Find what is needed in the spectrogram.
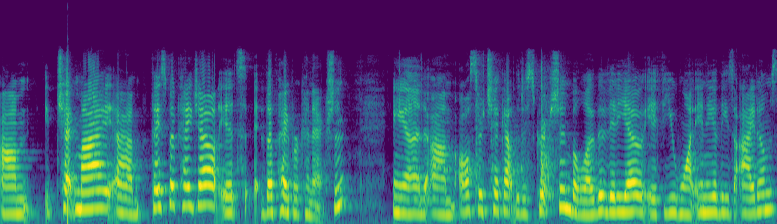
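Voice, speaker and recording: A fairly high-pitched woman with a Southern US accent, ordinary pitch variation and a moderate pace. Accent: Southern US (Georgia). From US South, Georgia. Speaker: papercraft demonstrator. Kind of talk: craft tutorial. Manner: casual, chatty.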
